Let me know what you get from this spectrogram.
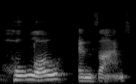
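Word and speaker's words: holoenzymes: enzymes we call them Holo enzymes I think that's nice even though whole is spelled with a W still sounds the same there you go that's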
